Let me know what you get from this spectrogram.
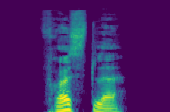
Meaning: inflection of frösteln: 1. first-person singular present 2. first/third-person singular subjunctive I 3. singular imperative
- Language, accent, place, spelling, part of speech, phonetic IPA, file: German, Germany, Berlin, fröstle, verb, [ˈfʁœstlə], De-fröstle.ogg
